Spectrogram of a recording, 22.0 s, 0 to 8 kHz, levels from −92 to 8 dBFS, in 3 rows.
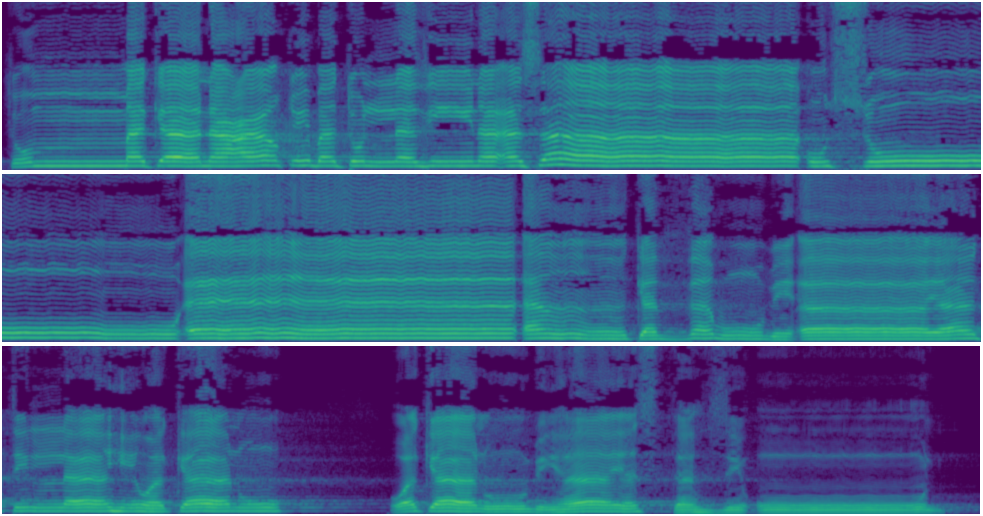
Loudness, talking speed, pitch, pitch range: -23 LUFS, 40 wpm, 195 Hz, 160-215 Hz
